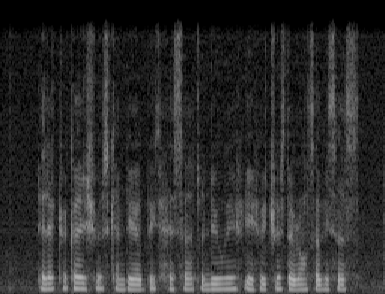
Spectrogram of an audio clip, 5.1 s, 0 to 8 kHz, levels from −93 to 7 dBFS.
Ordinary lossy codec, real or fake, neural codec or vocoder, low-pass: none; fake; codec, 16 kHz, 2 kbps, FunCodec, trained on LibriTTS, 25 frames a second; 7.2 kHz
